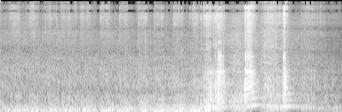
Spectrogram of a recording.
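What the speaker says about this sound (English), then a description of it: "It's got a pretty nice sounding cammed exhaust on here." A Corvette with a cammed engine revs hard with a deep, throaty exhaust, rising and falling in pitch through several loud, nearby pulls.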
